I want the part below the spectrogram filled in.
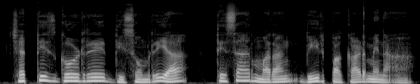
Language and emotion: Santali, neutral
